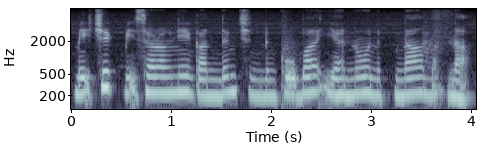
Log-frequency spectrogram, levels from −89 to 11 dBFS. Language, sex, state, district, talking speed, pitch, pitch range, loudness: Garo, female, Meghalaya, West Garo Hills, 105 wpm, 215 Hz, 205-225 Hz, -17 LUFS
